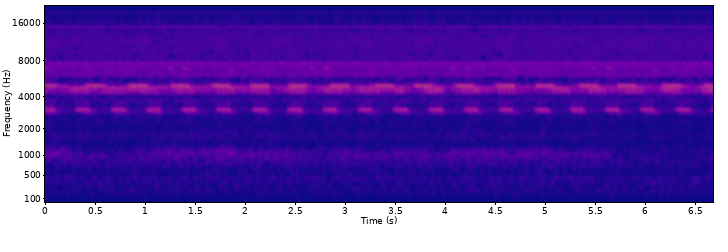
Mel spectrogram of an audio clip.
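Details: Woodland crickets at night give regular, sharp, high chirps in two stacked pitches, roughly two and a half pulses each second, above an unbroken shrill background drone and faint low murmuring.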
